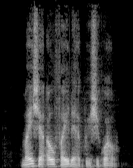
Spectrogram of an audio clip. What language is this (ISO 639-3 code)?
swa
